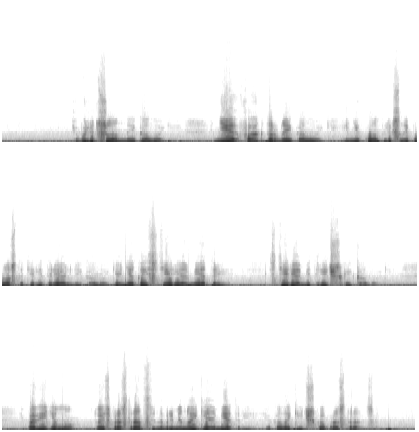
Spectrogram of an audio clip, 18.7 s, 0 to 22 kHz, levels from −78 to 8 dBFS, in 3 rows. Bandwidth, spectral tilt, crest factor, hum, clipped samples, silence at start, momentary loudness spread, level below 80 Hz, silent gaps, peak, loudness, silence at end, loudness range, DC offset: 5.4 kHz; -9.5 dB/octave; 16 dB; none; under 0.1%; 0 s; 18 LU; -28 dBFS; none; -2 dBFS; -19 LUFS; 0 s; 3 LU; under 0.1%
